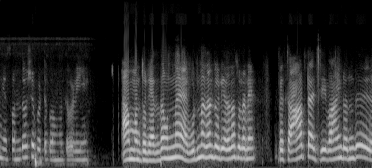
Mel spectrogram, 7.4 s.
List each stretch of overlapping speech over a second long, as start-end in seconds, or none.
none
